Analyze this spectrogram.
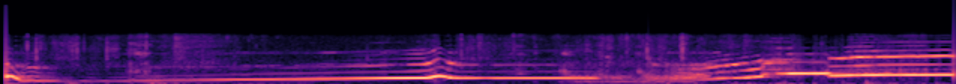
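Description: A Rottweiler gives long, wavering howl-like moans that slowly rise and bend in pitch, almost like talking.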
